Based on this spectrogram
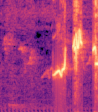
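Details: Wild cinereous tit singing in sharp besetan style: a single short phrase of three loud, high, slurred whistled notes, the last two clipped and emphatic, over near silence.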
